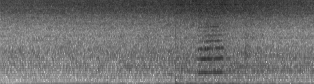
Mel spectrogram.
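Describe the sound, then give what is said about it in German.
A train travels at moderate speed through landscape near the Arctic Circle. Its steady low rumble runs throughout, and a short tonal hum rises briefly mid-clip. “Die Bahn fährt in gemäßigtem Tempo weiter durch die spektakuläre Landschaft rund um den Polarkreis.”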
